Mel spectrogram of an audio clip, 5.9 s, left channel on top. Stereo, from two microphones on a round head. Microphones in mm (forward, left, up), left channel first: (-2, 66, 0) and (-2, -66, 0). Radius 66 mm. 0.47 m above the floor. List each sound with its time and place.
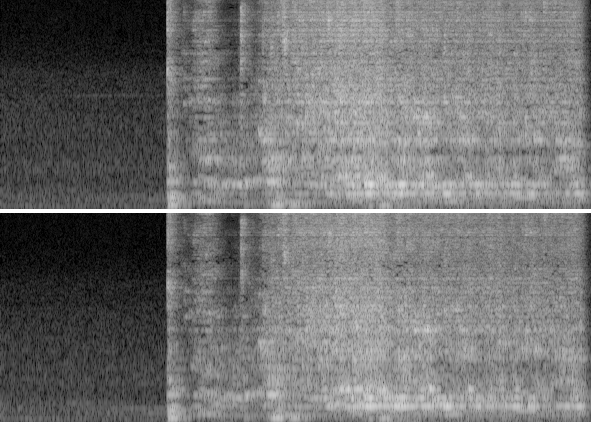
1.7 s a toilet flushing: 25° left (ahead or behind), 1.1 m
